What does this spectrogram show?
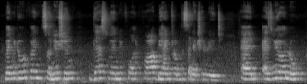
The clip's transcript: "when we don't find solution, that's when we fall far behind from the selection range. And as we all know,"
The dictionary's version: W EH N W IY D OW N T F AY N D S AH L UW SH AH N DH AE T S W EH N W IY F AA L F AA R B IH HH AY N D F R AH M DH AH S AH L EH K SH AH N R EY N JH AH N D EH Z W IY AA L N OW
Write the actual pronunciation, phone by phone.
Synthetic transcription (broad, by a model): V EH N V IY D OW N T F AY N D S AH L UW SH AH N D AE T S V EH N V IY F AA L F AA R B IH HH AY N D F R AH M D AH S AH L EH K SH AH N R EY JH AH N D EH Z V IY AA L N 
